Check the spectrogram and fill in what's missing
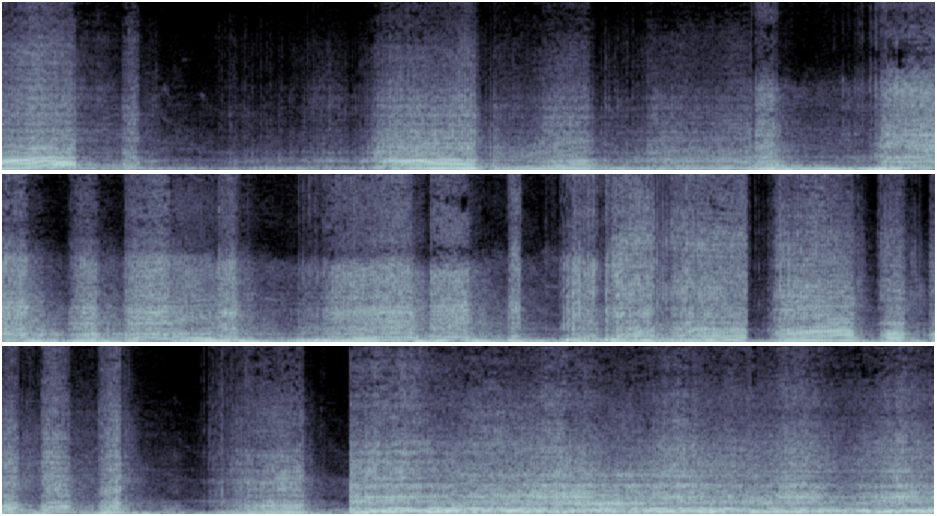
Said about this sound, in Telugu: టైర్ బర్నింగ్ కూడా చేస్తున్నారు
